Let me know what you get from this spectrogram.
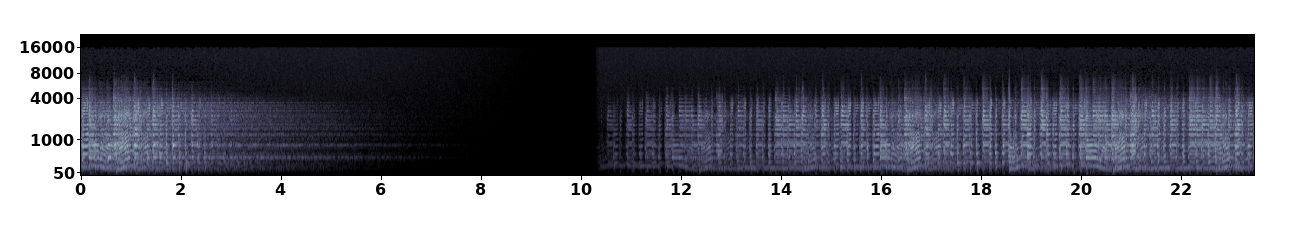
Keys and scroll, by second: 3.5 ctrl+z.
